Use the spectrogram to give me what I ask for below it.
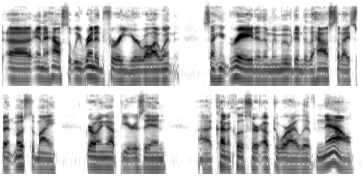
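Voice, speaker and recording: A man's voice: on the low side, a bit bright, no room sound, studio quality. A man in his forties hosting his own podcast in a rambling, chatty way, often correcting himself and making jokes at his own expense. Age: 40s. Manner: self-deprecating and joking. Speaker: podcast host. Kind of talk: casual solo podcast chat.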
